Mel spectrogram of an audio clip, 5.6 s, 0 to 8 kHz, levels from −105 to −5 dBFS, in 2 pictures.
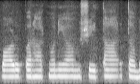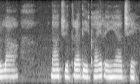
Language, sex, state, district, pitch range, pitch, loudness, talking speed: Gujarati, female, Gujarat, Valsad, 180-190 Hz, 185 Hz, -15 LUFS, 105 wpm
